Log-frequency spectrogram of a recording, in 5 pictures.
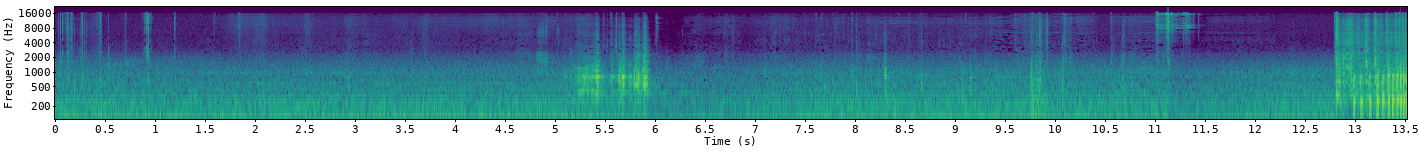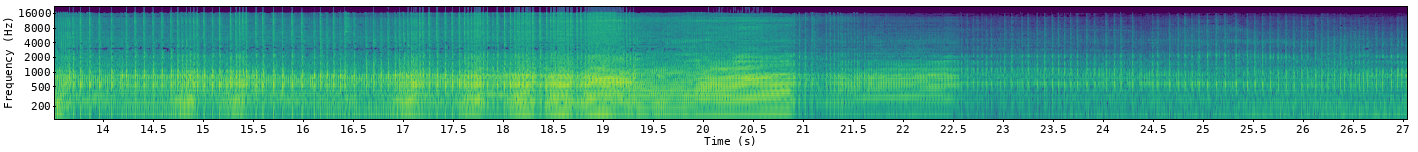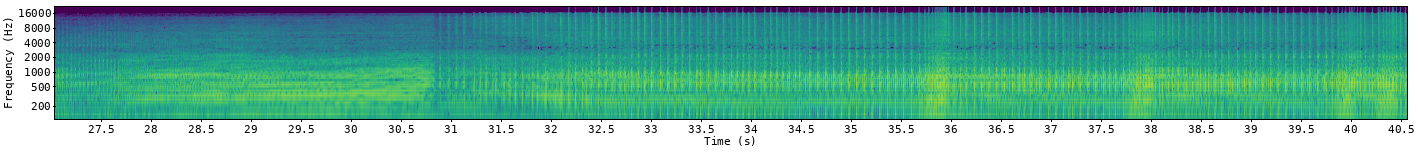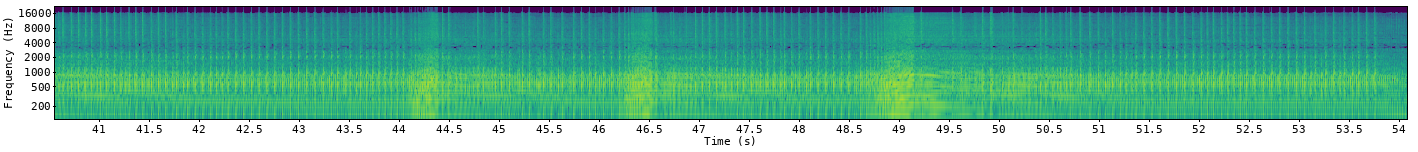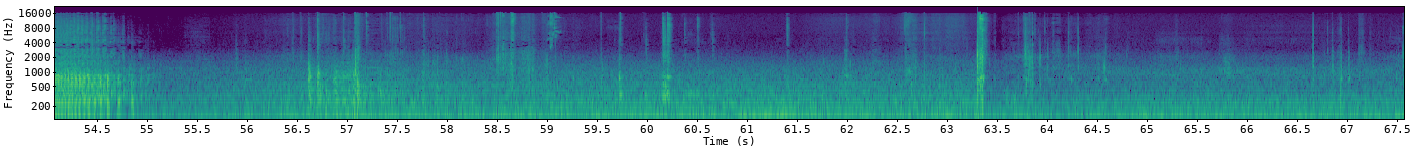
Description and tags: moped-start-go-return-stop
Derbi GPR 50 Racing w/ Metrakit Pro Race Kit.
Keys-start-engine sound-gas a little- drive off- turning 40 meters away- driving back- returning-more gas- engine purr- more gas- keys- stop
